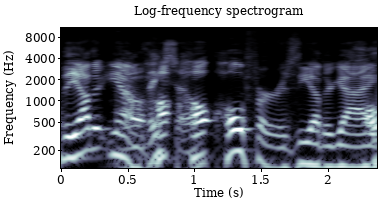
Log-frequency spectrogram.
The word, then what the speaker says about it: Hofer: This guy's name is pronounced Hofer. – I think that's right. – It should be. – I think so. – H-O-F-E-R. It should be H-O-F-er.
